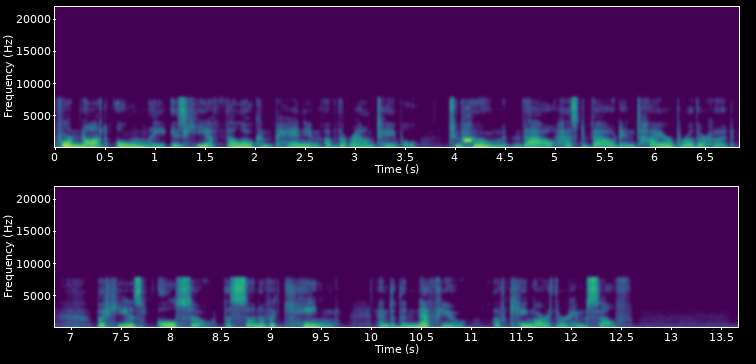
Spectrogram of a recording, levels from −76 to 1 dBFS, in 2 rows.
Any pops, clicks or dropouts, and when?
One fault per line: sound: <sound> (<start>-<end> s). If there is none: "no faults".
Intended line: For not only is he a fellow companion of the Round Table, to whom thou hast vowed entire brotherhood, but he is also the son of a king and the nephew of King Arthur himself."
no faults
